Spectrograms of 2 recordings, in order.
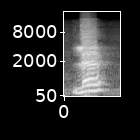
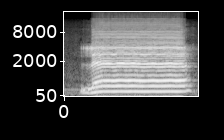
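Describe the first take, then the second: First: The vowel is short and clipped. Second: The vowel is drawn out long. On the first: "no mad" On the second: "that's called mad"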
